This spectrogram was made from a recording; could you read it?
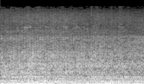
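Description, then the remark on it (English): A vehicle engine idles in a car park, a steady, unbroken low rumble with a broad hiss on top, holding an even level throughout with no voices. “They all pulled up to the car park.”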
